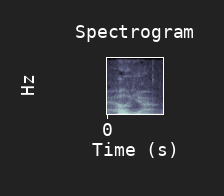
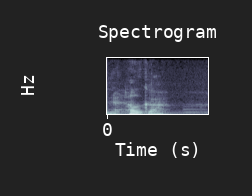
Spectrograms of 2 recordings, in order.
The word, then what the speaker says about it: Helga: name by the way My grandmother used to pronounce my mother's name Helia she would say Helia and of course we spoke it as Helga but yeah that's nice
